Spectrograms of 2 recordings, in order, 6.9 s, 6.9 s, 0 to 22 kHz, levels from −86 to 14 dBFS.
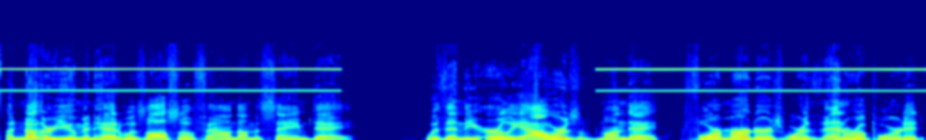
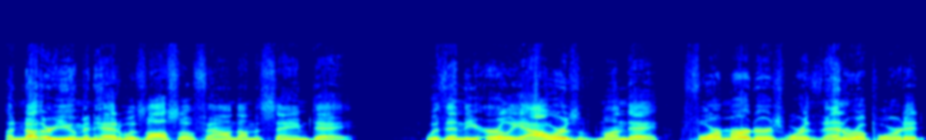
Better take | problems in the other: second | high-pitched whine; loud; until 2.5 s and from 4.5 s on; 11 kHz, 7 dB below the speech

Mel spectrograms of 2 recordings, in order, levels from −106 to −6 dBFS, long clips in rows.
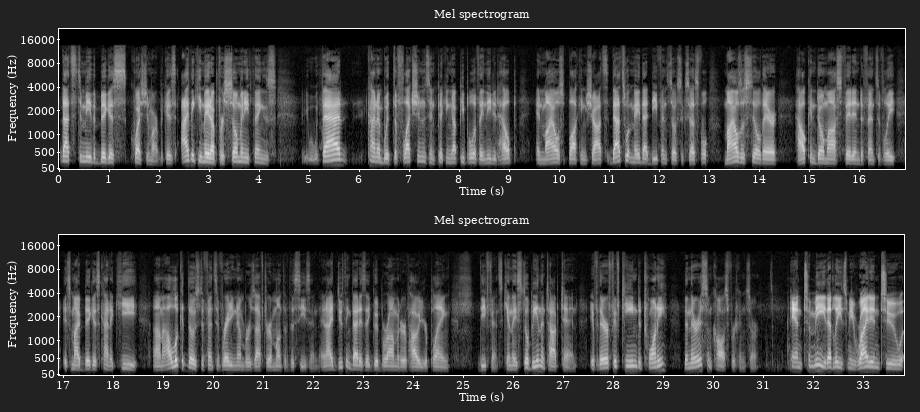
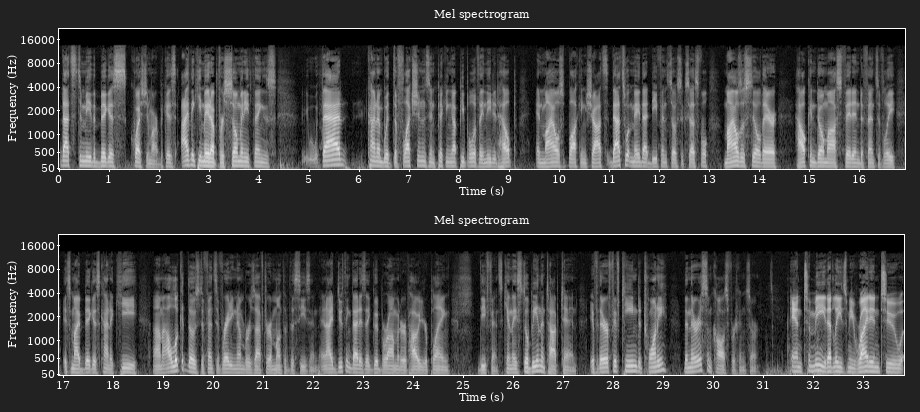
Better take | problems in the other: second | thin; somewhat; fading below 300 Hz

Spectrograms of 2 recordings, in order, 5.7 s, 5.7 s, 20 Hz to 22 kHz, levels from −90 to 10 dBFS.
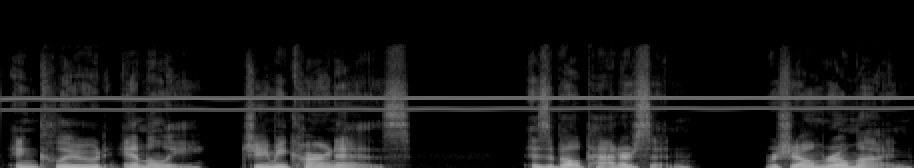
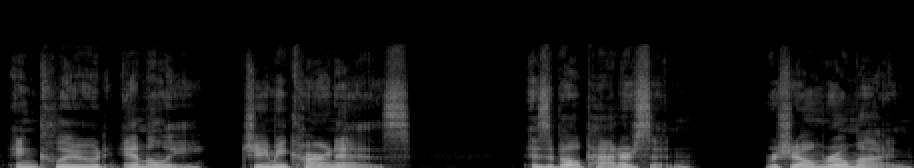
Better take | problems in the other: second | high-pitched whine; noticeable; throughout; 9 kHz, 20 dB below the speech

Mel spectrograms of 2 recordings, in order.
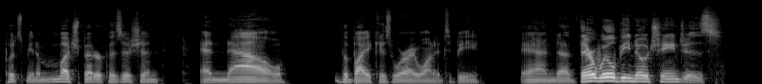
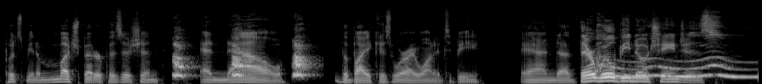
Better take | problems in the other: first | dog barking; loud; from 1.5 to 3 s and from 6 s on; peak 3 dB above the speech

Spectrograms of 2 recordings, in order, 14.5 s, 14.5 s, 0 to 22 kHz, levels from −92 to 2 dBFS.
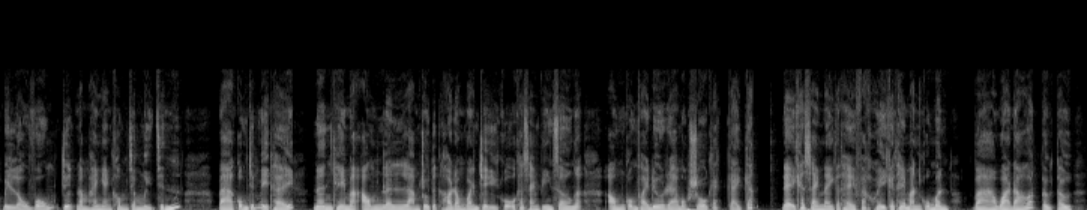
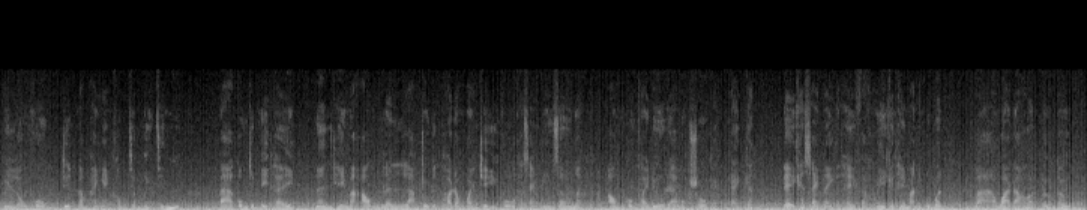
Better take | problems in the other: first | wind noise on the microphone; heavy; 4 dB below the speech

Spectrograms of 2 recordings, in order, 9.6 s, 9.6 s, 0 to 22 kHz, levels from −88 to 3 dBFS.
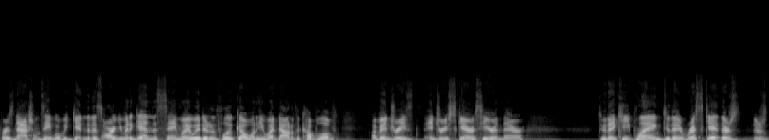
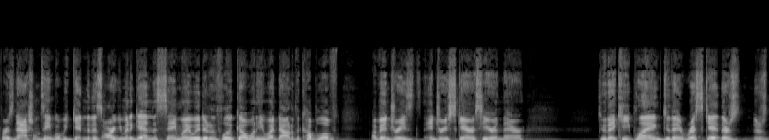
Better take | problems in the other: second | muffled; very; fading above 2.5 kHz

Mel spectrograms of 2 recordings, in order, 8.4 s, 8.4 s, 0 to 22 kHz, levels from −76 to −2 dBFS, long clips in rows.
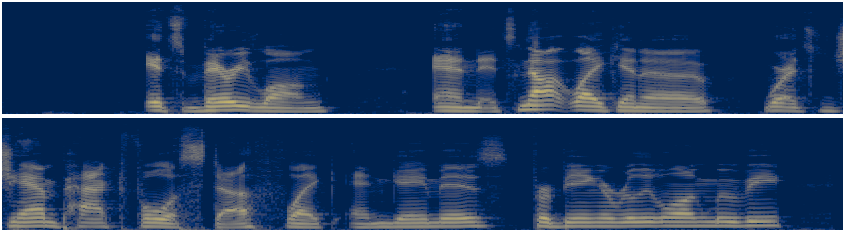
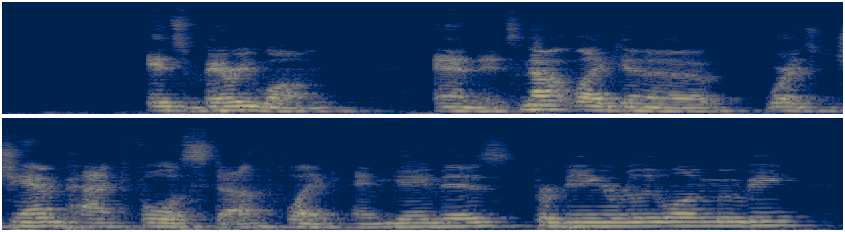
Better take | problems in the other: first | off-mic speech; far // room echo; very slight; dies away in 0.3 s

